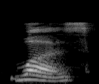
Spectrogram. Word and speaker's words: was: as in the word was when reading was we pronounce the a as uh and the s as z when writing was remember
